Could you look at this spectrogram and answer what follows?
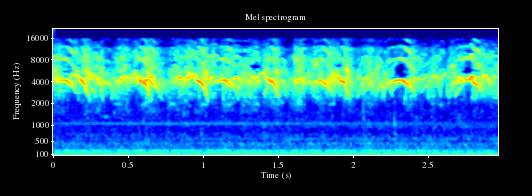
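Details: Freshly hatched Habeş, Sultan and İspenç chicks, December 2022, giving loud, piercing, downward-slurred peeps about two per second among a many-voiced chorus, with a faint low hum.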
